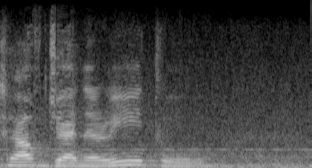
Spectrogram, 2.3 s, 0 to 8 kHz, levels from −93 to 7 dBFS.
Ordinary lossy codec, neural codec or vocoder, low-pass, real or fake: Opus, 16 kbps; none; 7.2 kHz; real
